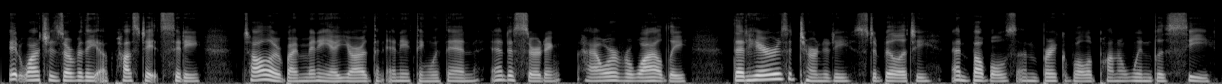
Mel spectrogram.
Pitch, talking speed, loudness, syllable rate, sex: 170 Hz, 145 wpm, -21 LUFS, 5.5 syllables/s, female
